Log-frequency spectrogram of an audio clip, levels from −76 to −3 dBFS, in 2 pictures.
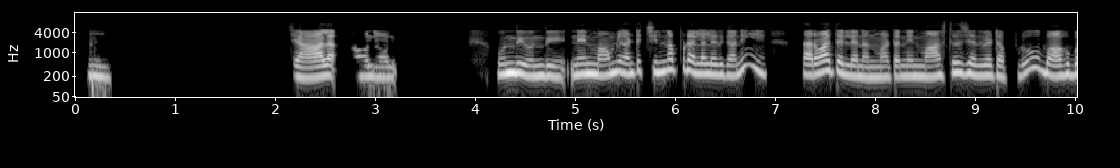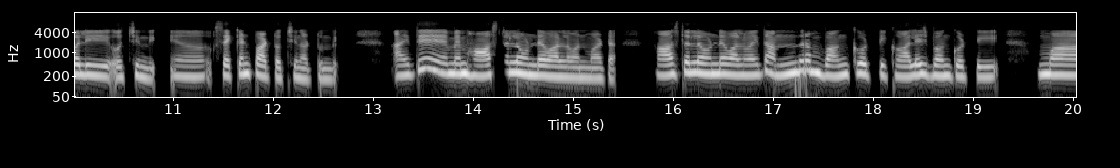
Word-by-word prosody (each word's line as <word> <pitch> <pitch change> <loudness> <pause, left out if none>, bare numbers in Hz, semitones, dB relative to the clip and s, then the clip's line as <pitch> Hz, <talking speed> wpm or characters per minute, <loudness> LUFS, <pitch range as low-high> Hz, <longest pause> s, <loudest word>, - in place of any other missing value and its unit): హ్మ్. 205 -3 -1 1.8
చాలా, 200 +1 +4 0.2
అవునవును. 200 -1 -4 1.1
ఉంది. 255 +1 +8
ఉంది. 215 0 0 0.2
నేను 240 +1 +4
మామూలుగా 245 +4 +1
అంటే 285 +3 -2
చిన్నప్పుడు 310 +4 +1
ఎళ్ళలేదు 240 -2 +1
గానీ 295 - -2 0.6
తర్వాత 265 +6 +4
ఎళ్ళానన్నమాట. 195 -3 -2
నేను 210 0 -1
మాస్టర్స్ 225 +6 0
చదివేటప్పుడు 215 -1 -3 0.2
'బాహుబలి' 225 +1 +1 0.2
ఓచ్చింది. 190 -2 -5 0.3
ఆ! - - -5 0.4
సెకండ్ 235 +3 +1
పార్టోచ్చినట్టుంది. 180 -4 -3 0.6
అయితే 225 +9 -2 0.3
మేము 245 0 +5
హాస్టల్‌లో 250 +5 +2
ఉండేవాళ్ళం 205 -3 +1
అన్నమాట. 180 -1 -5 0.5
హాస్టల్‌లో 245 +4 +2
ఉండేవాళ్ళమైతే 225 0 +1
అందరం 260 +5 +3
బంక్ 215 +2 0
కొట్టి 220 -2 0
కాలేజ్ 220 +4 +1
బంక్ 215 0 0
కొట్టి, 195 0 -5 0.6
మా 225 0 +3
220 Hz, 105 wpm, -23 LUFS, 200-240 Hz, 1.8 s, ఉంది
